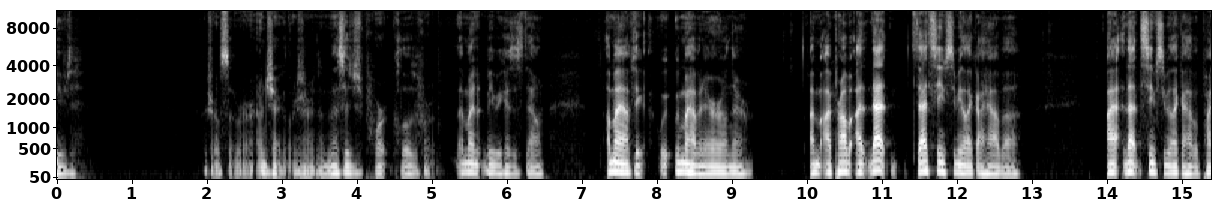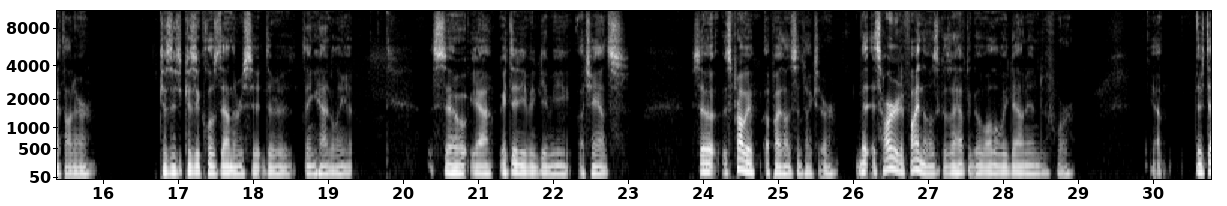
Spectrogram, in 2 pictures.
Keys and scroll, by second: 6.9 alt+Tab, 8.1 alt+Tab, 29.6 alt+Tab.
